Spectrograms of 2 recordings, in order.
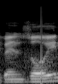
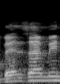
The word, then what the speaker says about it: बेंजोइन: बेंजोइन या बेंजामिन के नाम से। देखो बेंजामिन इसका मिस प्रोनाउंसिएशन है, इसको रॉन्ग तरीके से बोलते बोलते इसको क्या बोलने लगे लोग, बेंजामिन भी कुछ लोग बोलते हैं।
